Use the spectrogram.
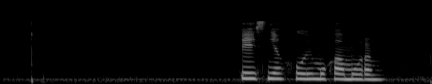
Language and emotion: Russian, neutral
